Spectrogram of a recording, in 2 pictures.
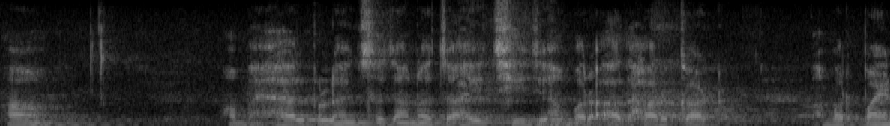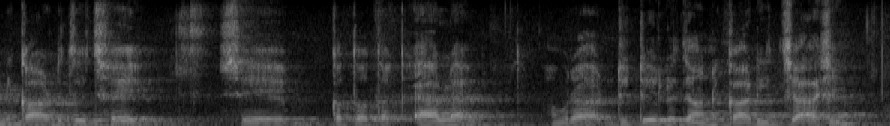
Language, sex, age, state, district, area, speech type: Maithili, male, 45-60, Bihar, Madhubani, rural, spontaneous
